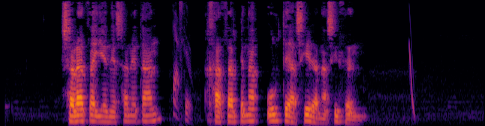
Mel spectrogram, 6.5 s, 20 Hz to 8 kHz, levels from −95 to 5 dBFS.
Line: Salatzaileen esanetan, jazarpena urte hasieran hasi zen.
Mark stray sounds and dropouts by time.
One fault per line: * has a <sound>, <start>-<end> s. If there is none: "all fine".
* has a chirp, 2.3-2.6 s
* has a chirp, 5.5-5.5 s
